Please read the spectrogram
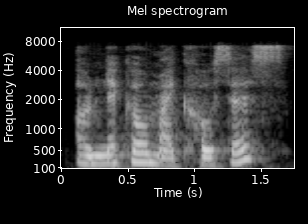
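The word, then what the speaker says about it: onychomycosis: condition where there are dry patches of skin onicomicosis is how you pronounce that word mosis is a fungal infection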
